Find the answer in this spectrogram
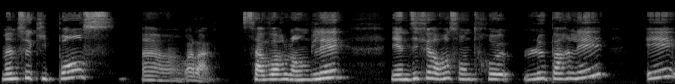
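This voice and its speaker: With ordinary pitch variation, a woman delivers her words at a fairly slow pace. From France, Normandy. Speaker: immigration coach. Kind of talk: webinar presentation. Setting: live online webinar. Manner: hesitant, many fillers.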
